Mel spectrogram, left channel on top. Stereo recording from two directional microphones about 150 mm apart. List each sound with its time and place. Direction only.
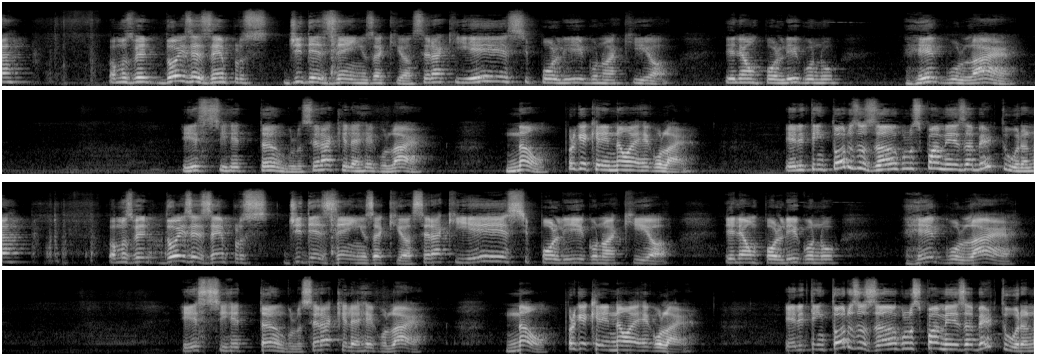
1.0 s a man's voice: 35° right (ahead or behind)
12.1 s a man's voice: 35° right (ahead or behind)
15.4 s a man's voice: 20° right (ahead or behind); by 20.6 s 40° right (ahead or behind)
